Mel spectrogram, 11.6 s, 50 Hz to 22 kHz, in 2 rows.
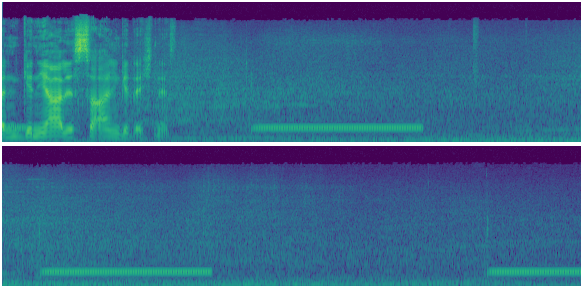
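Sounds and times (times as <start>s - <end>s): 
telephone ringing tones on the line after a number is dialled: 0.0s - 0.8s, 2.5s - 4.2s, 6.2s - 7.9s, 10.6s - 11.5s
speech: 0.0s - 1.9s.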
